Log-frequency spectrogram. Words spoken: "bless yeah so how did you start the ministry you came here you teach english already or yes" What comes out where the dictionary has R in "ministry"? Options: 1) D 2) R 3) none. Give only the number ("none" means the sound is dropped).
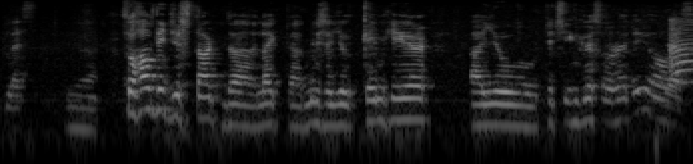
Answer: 3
